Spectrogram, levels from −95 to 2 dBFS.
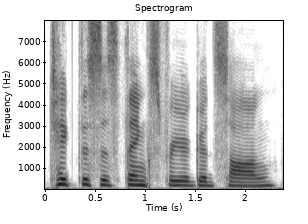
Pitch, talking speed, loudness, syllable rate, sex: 200 Hz, 200 wpm, -19 LUFS, 3.5 syllables/s, female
